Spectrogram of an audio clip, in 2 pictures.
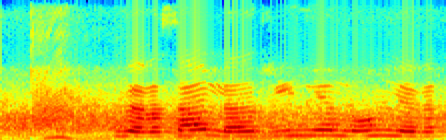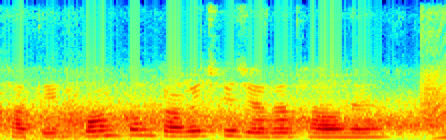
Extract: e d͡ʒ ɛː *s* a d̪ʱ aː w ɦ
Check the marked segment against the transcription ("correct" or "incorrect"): incorrect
